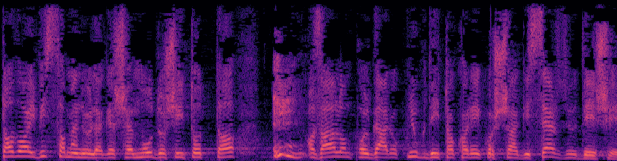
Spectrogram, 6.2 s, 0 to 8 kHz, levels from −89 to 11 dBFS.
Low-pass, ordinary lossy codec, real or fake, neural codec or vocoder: none; none; real; none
